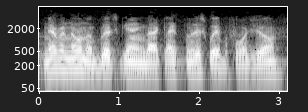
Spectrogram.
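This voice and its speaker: An American actor playing a weary, plain-spoken police detective sidekick in an old radio drama, talking in clipped, laconic sentences. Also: male voice, medium pitch, lively intonation, moderate pace, soft background music, lightly acted. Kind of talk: 1950s radio drama acting. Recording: thin, tinny old radio broadcast.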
